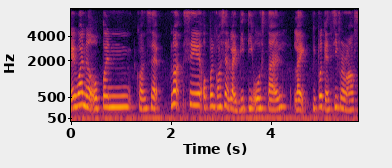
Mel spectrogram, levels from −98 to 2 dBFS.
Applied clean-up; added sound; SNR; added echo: none; none; none; none.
